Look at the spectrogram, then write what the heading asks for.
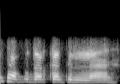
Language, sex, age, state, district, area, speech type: Odia, female, 18-30, Odisha, Ganjam, urban, conversation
